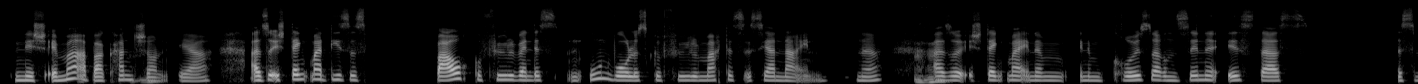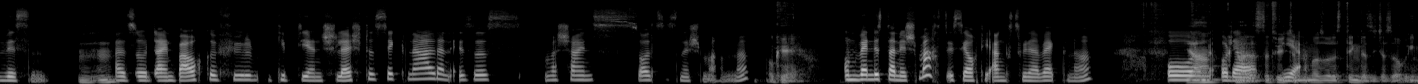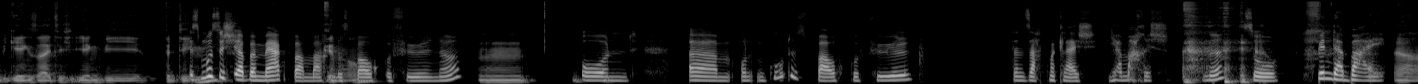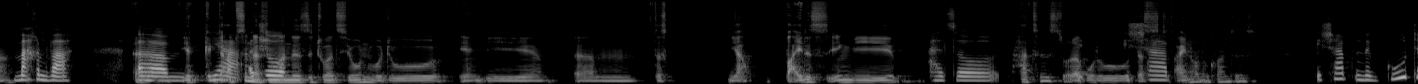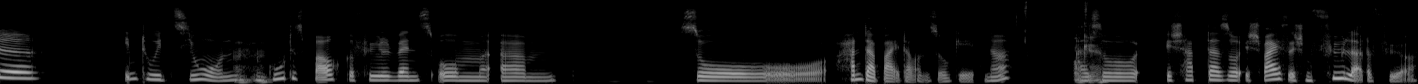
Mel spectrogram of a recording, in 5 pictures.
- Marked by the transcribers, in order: other background noise; other noise; put-on voice: "Ja, mach ich!"; laugh; laughing while speaking: "Ja"; put-on voice: "Bin dabei, machen wir"; drawn out: "so"
- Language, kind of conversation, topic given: German, podcast, Wie unterscheidest du Bauchgefühl von bloßer Angst?
- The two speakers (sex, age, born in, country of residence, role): female, 35-39, Germany, United States, guest; male, 25-29, Germany, Germany, host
